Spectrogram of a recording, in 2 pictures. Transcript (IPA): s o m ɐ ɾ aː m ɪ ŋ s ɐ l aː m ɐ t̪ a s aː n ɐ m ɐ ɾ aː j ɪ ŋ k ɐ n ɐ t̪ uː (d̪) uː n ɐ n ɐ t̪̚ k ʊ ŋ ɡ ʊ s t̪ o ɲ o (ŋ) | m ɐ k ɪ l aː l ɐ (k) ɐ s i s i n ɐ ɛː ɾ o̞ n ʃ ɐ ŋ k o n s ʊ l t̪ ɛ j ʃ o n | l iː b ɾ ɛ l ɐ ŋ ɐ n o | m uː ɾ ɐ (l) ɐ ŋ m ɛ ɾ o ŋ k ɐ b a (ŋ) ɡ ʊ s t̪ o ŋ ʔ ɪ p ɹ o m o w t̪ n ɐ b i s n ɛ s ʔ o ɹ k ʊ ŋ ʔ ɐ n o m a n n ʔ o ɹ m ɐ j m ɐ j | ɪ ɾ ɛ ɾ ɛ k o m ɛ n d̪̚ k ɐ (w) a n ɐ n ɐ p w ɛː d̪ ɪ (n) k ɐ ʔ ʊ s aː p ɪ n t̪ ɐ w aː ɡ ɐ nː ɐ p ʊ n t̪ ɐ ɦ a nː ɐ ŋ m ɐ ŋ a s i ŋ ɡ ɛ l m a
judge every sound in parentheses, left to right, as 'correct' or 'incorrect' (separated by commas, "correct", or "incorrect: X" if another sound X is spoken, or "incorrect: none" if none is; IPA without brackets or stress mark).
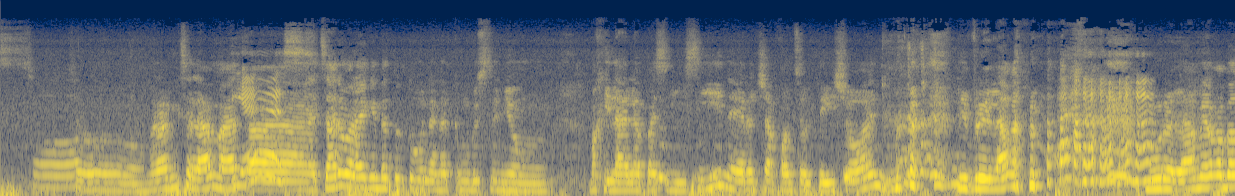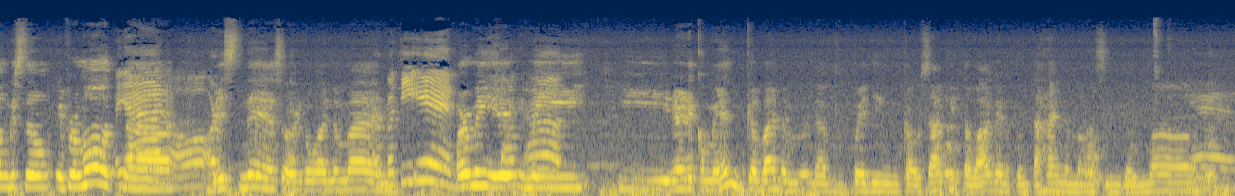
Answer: incorrect: t̪, correct, incorrect: p, correct, correct, incorrect: b, incorrect: ŋ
